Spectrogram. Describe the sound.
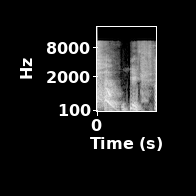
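A single sneeze: a voiced, falling build-up that breaks into a sharp, breathy burst of noise, followed by a brief noisy exhale.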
